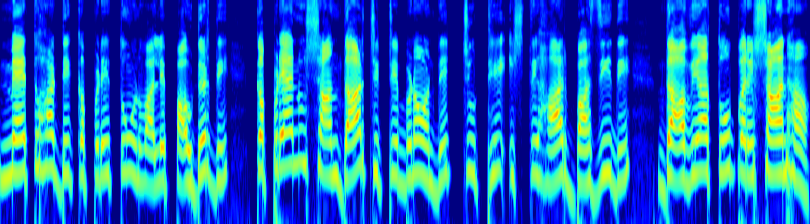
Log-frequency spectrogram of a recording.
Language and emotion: Punjabi, angry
